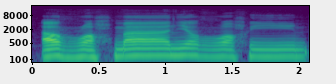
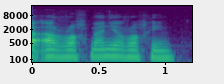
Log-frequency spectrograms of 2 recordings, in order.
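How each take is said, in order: First: AR-RAHMANIR RAHIM slow, with long "maa" and "hiim"; prolonged vowels. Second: AR-RAHMANIR RAHIM run through with short vowels; no prolongation. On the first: Teacher models what must be prolonged, slow held vowels. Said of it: "Faut déjà prolonger". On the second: Teacher shows pupils the wrong way, vowels unprolonged. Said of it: "c'est pas Ar-Rahmanir Rahim". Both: Shown as a demonstration.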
